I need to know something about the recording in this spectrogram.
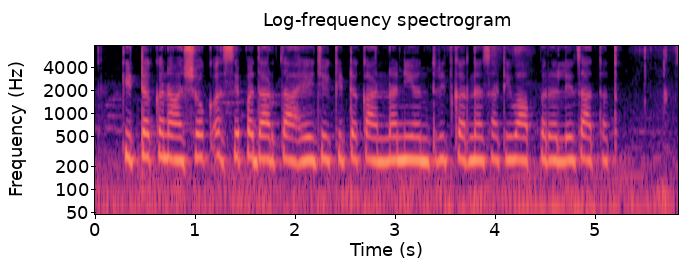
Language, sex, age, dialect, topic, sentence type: Marathi, female, 18-24, Northern Konkan, agriculture, statement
